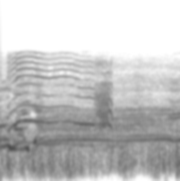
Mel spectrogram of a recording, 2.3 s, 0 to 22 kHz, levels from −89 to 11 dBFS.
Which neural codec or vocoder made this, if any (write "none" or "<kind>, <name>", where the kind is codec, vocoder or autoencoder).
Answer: none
